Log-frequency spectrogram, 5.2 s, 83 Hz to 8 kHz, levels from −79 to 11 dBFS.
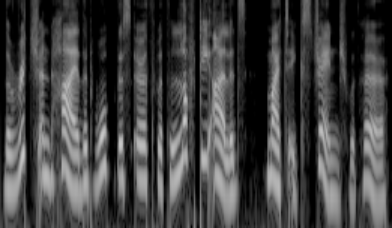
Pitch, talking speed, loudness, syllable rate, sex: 210 Hz, 170 wpm, -18 LUFS, 4.0 syllables/s, female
